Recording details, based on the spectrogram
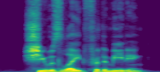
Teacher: Stress on late and the first part of meeting.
